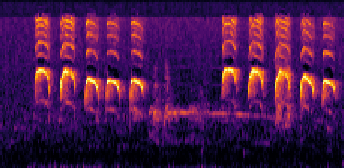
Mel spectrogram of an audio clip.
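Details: Ngebren-style song of a local bar-winged prinia, a cage bird used as a tutor and lure for other birds: two runs of five ringing arched chirps, briskly repeated, with a thin faint whistle between them.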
